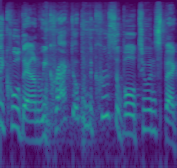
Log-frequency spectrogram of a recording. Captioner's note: hammer thudding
